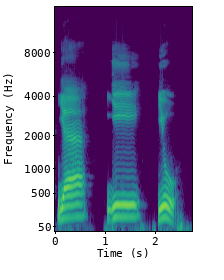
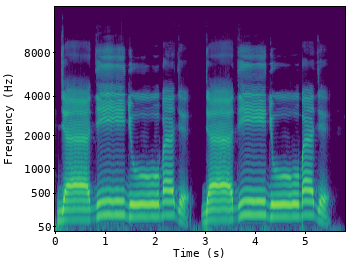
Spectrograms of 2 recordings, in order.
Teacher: Nah, kalau tengah lidahnya nempel, yang keluar bukan huruf ya lagi, tapi yang keluar adalah huruf jim.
